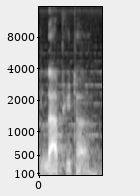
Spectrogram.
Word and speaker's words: Laputa: my mexican homies don't get that wrong it's pronounced Laputa don't say it the other way kids don't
